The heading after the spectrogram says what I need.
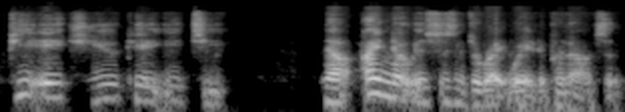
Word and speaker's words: Phuket: another language there is a City in Thailand it's spelled p-h-u-k-e-t now I know this isn't the right way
